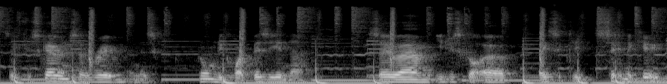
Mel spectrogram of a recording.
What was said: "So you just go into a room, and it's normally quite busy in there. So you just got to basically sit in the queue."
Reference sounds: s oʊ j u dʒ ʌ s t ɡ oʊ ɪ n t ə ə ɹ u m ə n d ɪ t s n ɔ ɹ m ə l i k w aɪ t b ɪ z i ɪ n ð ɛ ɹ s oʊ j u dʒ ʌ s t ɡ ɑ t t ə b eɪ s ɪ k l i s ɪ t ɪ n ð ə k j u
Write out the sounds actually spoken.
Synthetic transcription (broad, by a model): s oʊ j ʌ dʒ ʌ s ɡ oʊ ɪ n t ə ə ɹ u m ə n ɪ t s n ɔ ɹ m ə l i k w aɪ t b ɪ z i ɪ n ð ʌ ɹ s oʊ j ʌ dʒ ʌ s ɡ ɑ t t ə b eɪ s ɪ k l i s ɪ t ɪ n ð ə k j u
